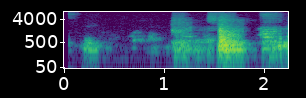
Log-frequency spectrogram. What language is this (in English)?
Uzbek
